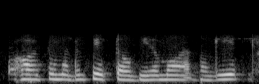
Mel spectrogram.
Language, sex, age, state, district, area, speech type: Manipuri, female, 30-45, Manipur, Imphal East, rural, conversation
